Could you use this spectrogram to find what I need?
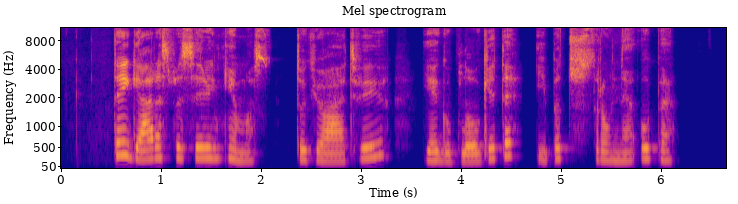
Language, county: Lithuanian, Vilnius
